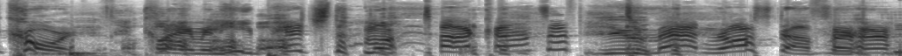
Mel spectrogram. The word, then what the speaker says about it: Montauk: Charlie Kessler, I love the music, who directed the short film Montauk? Is that how you pronounce that? – Montauk, that's what I go with.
